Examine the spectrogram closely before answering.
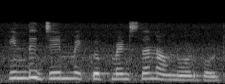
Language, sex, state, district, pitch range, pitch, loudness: Kannada, female, Karnataka, Bellary, 235-275 Hz, 255 Hz, -23 LUFS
